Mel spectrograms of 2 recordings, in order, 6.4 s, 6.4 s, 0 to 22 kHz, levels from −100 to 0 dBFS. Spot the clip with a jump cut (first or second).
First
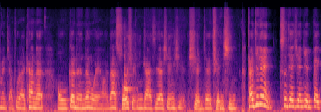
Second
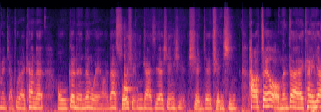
first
